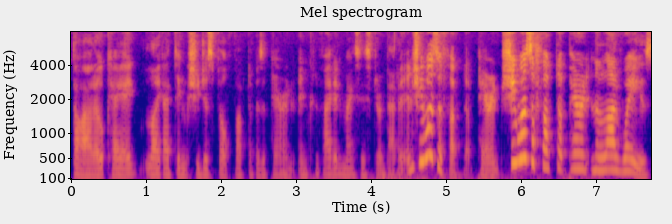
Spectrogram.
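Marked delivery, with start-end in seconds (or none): 4.5-7.7 loud, raised, emphatic condemnation; real indignant outburst. Real, not acted. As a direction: let the resentment burst out, high and loud. Bitter outburst about her mother.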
